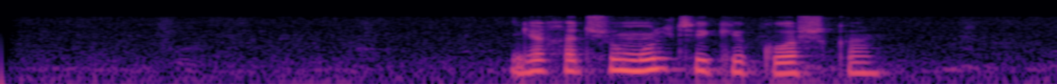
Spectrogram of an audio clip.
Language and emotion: Russian, neutral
